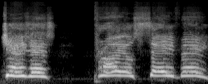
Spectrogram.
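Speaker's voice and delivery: very high, drawn-out screaming like a madman. Roleplaying a character struck in the chest by a spell, screaming like a madman. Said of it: "he starts screaming like a madman".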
